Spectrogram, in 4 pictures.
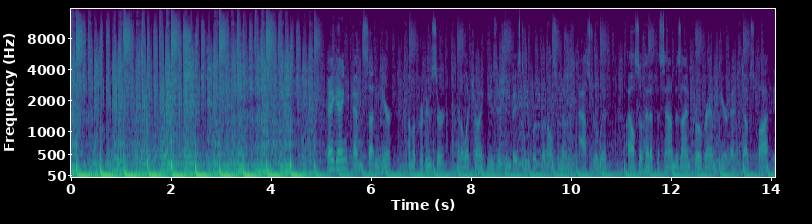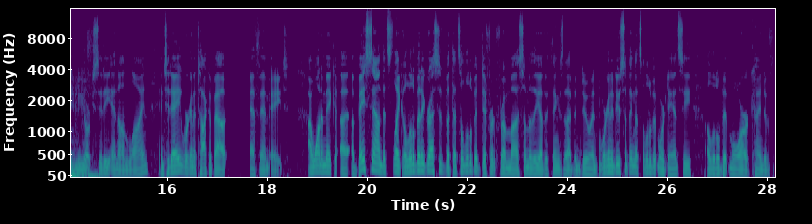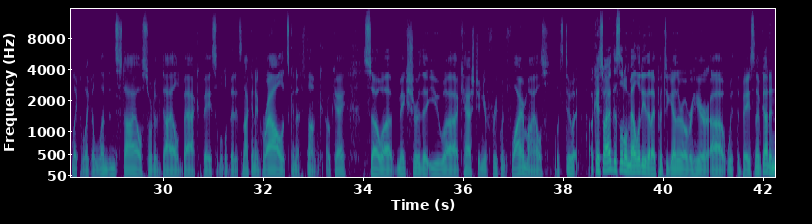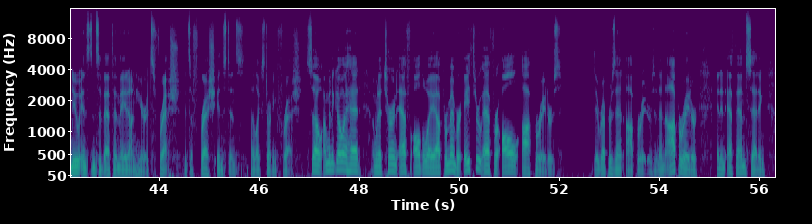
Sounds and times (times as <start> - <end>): Music: 0.0 - 14.7
Speech: 5.1 - 52.1, 52.7 - 56.2.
